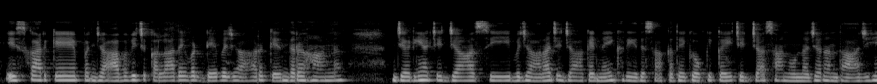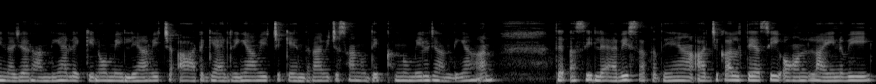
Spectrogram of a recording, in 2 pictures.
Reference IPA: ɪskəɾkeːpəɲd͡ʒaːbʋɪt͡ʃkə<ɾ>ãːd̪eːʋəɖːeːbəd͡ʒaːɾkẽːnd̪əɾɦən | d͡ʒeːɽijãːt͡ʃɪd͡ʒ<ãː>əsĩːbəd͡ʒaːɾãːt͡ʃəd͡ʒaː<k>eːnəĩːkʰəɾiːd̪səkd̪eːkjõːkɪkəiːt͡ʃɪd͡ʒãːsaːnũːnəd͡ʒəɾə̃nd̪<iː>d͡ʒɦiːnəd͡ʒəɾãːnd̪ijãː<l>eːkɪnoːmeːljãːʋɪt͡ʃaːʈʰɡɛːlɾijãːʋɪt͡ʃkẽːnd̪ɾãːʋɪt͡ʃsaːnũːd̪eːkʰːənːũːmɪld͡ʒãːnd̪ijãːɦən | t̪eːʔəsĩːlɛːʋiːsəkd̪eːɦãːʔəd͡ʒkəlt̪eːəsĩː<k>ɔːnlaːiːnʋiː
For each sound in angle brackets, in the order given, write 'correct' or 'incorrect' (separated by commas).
incorrect, correct, correct, incorrect, correct, incorrect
